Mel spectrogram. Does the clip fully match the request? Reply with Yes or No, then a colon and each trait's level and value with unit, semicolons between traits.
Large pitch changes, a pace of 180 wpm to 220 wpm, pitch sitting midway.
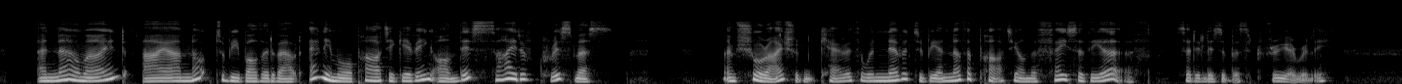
Yes: wide, 6.0 semitones; average, 195 wpm; medium, 160 Hz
